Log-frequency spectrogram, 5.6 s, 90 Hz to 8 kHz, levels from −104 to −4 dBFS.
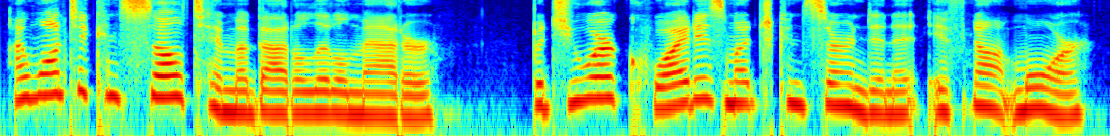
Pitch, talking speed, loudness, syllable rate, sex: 240 Hz, 225 wpm, -18 LUFS, 5.9 syllables/s, female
